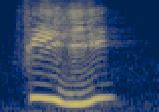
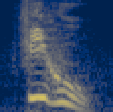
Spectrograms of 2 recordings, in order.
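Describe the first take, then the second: First: The word ends with an 'i' vowel. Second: The word ends with a 'u' vowel. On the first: This is the standard form. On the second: This is how a Yemeni tribe says it.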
